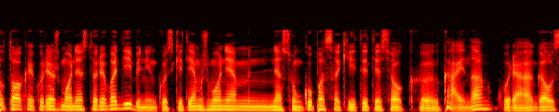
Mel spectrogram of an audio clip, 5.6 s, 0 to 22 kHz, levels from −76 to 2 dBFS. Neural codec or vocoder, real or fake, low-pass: none; real; 7.2 kHz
